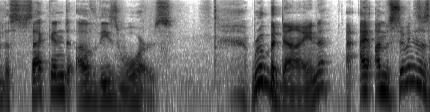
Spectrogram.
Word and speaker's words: Rubedyne: Rubedyne. I'm assuming this is how you pronounce it. It's Rube, like R-U-B-E hyphen A-D-Y-N-E. Rubedyne.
